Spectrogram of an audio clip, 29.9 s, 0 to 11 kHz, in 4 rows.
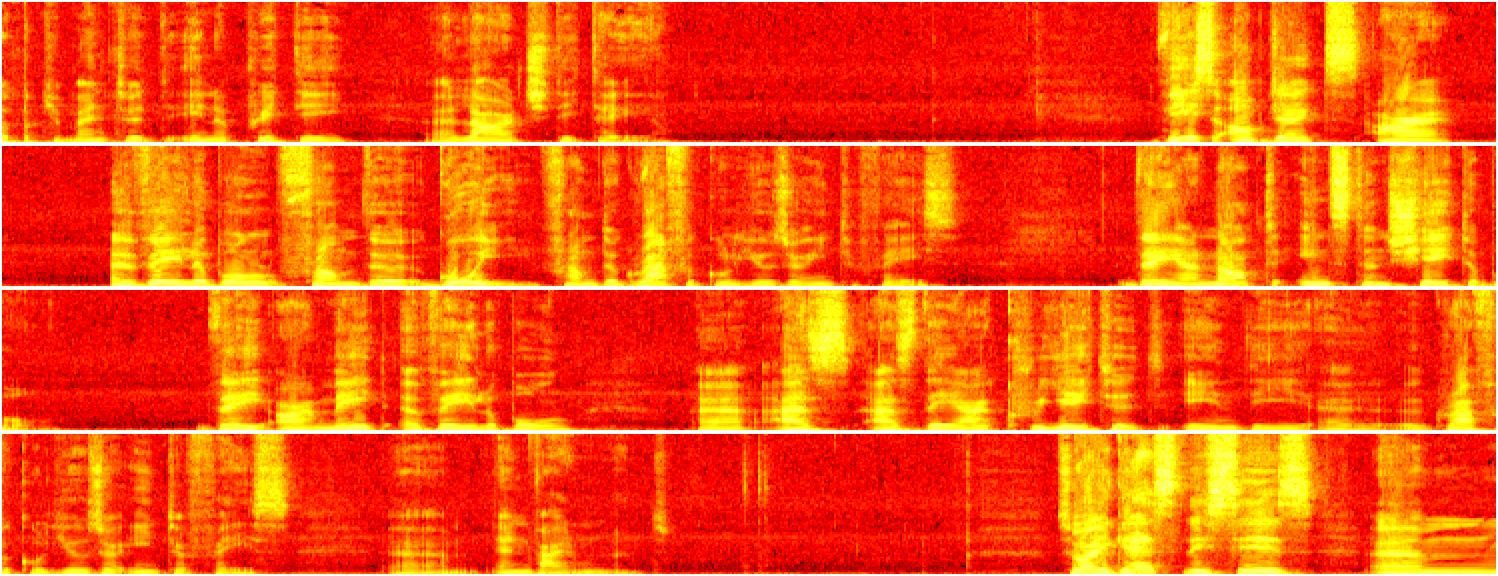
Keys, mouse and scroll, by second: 0.2 middle click, 26.1 click, 28.5-29.8 drag.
